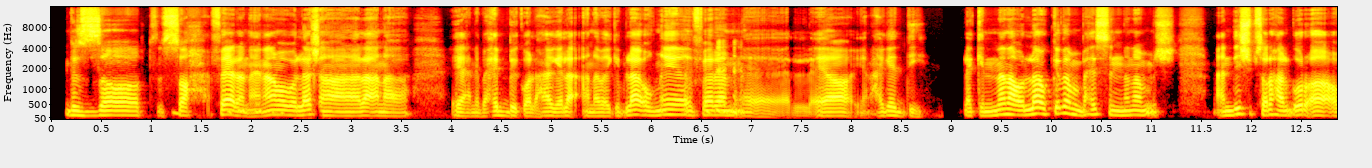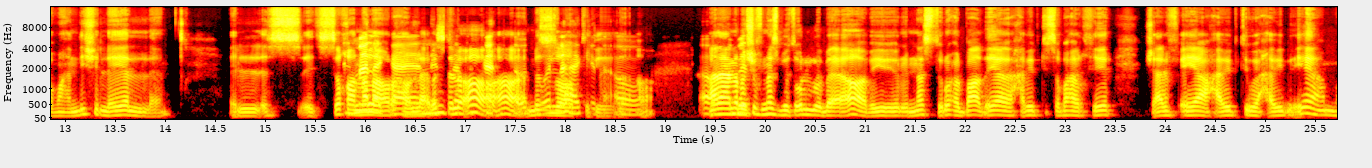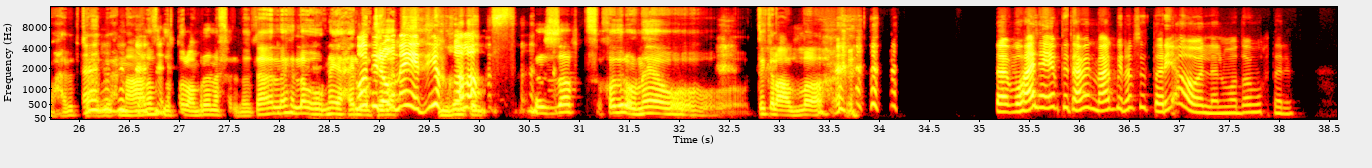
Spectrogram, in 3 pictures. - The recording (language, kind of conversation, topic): Arabic, podcast, إيه الأغنية اللي بتفكّرك بأول حب؟
- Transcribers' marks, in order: laugh; laugh; tsk; laugh; laugh; laugh; tapping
